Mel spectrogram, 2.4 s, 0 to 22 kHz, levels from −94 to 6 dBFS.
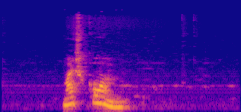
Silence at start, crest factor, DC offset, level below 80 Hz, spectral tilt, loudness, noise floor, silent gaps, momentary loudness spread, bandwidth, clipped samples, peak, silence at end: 0.65 s; 20 dB; under 0.1%; -60 dBFS; -7.5 dB/octave; -18 LUFS; -62 dBFS; none; 8 LU; 14.5 kHz; under 0.1%; -2 dBFS; 1.1 s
